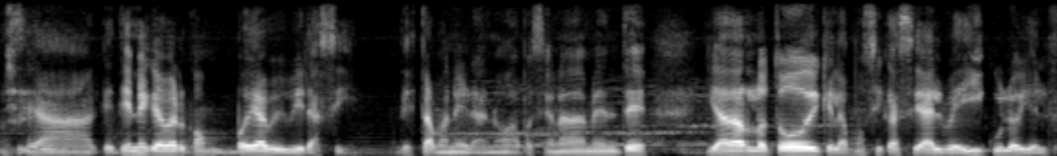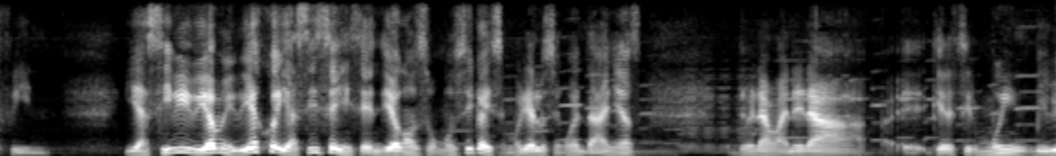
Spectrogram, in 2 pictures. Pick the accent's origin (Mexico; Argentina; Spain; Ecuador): Argentina; nací yo. Pero soy muy argentina, ¿eh?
